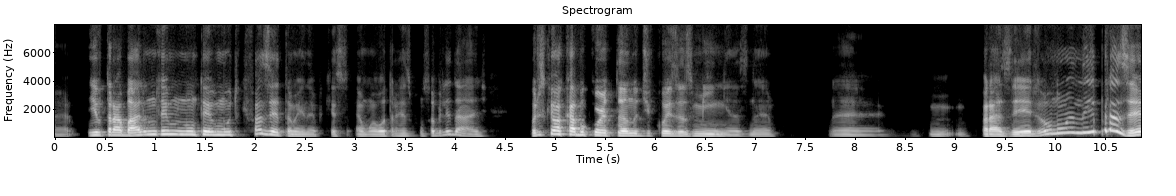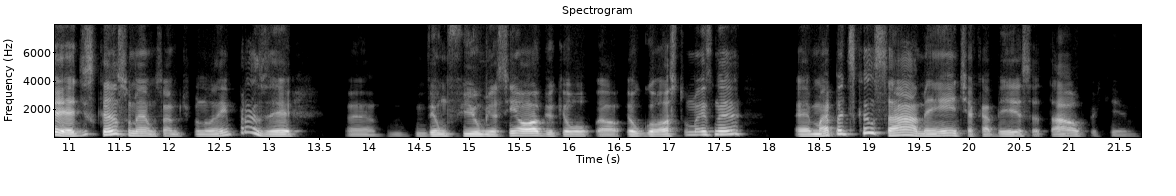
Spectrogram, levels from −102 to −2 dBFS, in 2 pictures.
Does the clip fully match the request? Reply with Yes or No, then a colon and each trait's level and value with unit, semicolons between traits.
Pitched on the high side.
No: low, 135 Hz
